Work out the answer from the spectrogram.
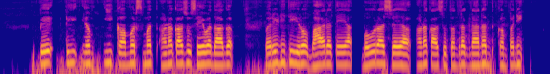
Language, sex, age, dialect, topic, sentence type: Kannada, male, 18-24, Dharwad Kannada, banking, statement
